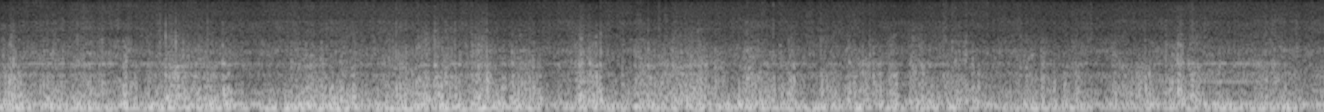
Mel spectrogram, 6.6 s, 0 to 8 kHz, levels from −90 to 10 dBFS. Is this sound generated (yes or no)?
yes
